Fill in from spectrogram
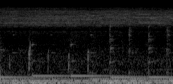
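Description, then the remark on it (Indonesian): A person makes a steady, breathy hiss in imitation of a snake, sustained for a couple of seconds at a fairly soft level, with no talking alongside it. “Jangan mendesis. Ah, ada kayak ular.”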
